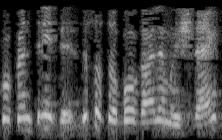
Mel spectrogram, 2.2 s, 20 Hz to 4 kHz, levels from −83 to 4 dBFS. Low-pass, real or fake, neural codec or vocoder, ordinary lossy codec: 3.6 kHz; real; none; MP3, 16 kbps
